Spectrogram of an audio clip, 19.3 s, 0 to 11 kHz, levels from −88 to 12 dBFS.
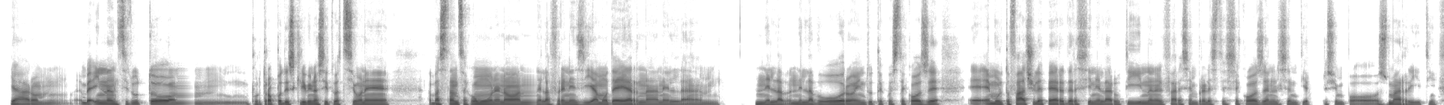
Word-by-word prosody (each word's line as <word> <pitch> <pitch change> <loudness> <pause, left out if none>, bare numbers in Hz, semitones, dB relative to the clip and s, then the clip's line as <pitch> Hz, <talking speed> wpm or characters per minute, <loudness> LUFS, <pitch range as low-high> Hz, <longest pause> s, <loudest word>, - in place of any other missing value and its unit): Chiaro, 105 -3 +2
mhmm, 105 -1 -7 0.3
beh, 135 - +2
innanzitutto, 130 -1 +2
mhmm, 110 -9 -8
purtroppo, 115 -1 0
descrivi 115 0 +1
una 110 0 +4
situazione 110 -1 +1 0.5
abbastanza 110 -1 +1
comune, 110 -2 +3
no, 105 +1 +4
nella 105 0 -1
frenesia 105 0 0
moderna, 105 0 +3
nel 105 0 -3 0.5
nel 105 -2 0
a 105 - +3
nel 110 -2 0
lavoro 110 +2 +2
e - - +1
in 110 0 -2
tutte 115 0 -6
queste 115 +1 -4
cose, 115 -1 +2 0.3
è - - -2
è 115 - +1
molto 115 +1 +1
facile 115 -1 +2
perdersi 110 +1 +1
nella 110 -1 0
routine, 110 +1 -2
nel 110 0 -1
fare 110 0 -4
sempre 110 0 -4
le 110 - -2
stesse 110 +1 -8
cose, 110 -1 0
nel 105 -1 -4
sentirsi 110 +1 -7
un 105 -2 -5
po' - - -3
smarriti. 105 -1 -2
110 Hz, 135 wpm, -24 LUFS, 105-115 Hz, 0.5 s, una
